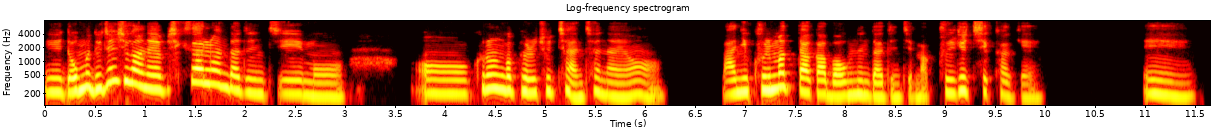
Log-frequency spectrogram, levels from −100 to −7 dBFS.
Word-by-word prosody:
예 220 Hz, 0 st, -1 dB
너무 230 Hz, +6 st, +5 dB
늦은 260 Hz, +10 st, +3 dB
시간에 305 Hz, -10 st, +4 dB
식사를 345 Hz, +7 st, +3 dB
한다든지 205 Hz, -, -2 dB
뭐 170 Hz, -2 st, -5 dB, 0.7 s
어 200 Hz, -1 st, -3 dB
그런 255 Hz, 0 st, +3 dB
거 235 Hz, -2 st, +2 dB
별로 220 Hz, -3 st, +1 dB
좋지 215 Hz, +2 st, -5 dB
않잖아요. 180 Hz, -2 st, -4 dB, 0.6 s
많이 200 Hz, +3 st, +1 dB
굶었다가 240 Hz, -4 st, +3 dB
먹는다든지 175 Hz, -2 st, -3 dB
막 165 Hz, -, -8 dB
불규칙하게. 195 Hz, -7 st, -5 dB, 1.0 s
예. 180 Hz, -4 st, -5 dB
205 Hz, 235 characters per minute, -27 LUFS, 180-240 Hz, 1.0 s, 너무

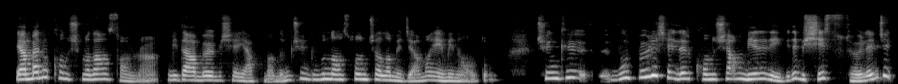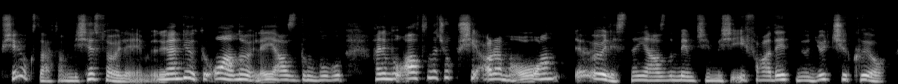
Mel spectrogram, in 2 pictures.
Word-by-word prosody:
Ya, 240 Hz, +1 st, +6 dB
ben 285 Hz, +3 st, +4 dB
o 330 Hz, -, 0 dB
konuşmadan 240 Hz, -3 st, -2 dB
sonra, 170 Hz, -, -7 dB
bir 210 Hz, +1 st, -3 dB
daha 200 Hz, -2 st, +2 dB
böyle 195 Hz, -1 st, +2 dB
bir 190 Hz, -, -9 dB
şey 185 Hz, -1 st, -6 dB
yapmadım. 155 Hz, 0 st, -5 dB
Çünkü 230 Hz, +1 st, -4 dB
bundan 240 Hz, -1 st, +3 dB
sonuç 235 Hz, 0 st, 0 dB
alamayacağıma 180 Hz, -4 st, 0 dB
emin 165 Hz, -3 st, +1 dB
oldum. 160 Hz, +7 st, -7 dB, 0.4 s
Çünkü, 280 Hz, +1 st, -1 dB, 0.3 s
eee, 395 Hz, -, -9 dB
bu, 290 Hz, +8 st, 0 dB
böyle, 360 Hz, +6 st, +7 dB
şeyleri 265 Hz, -8 st, 0 dB
konuşan 240 Hz, +1 st, 0 dB
biriyle 250 Hz, -1 st, +3 dB
ilgili 185 Hz, -, -1 dB
bir 230 Hz, -, +3 dB
şey, 250 Hz, +5 st, +1 dB
söylenecek 270 Hz, -, 0 dB
bir -, -, -10 dB
şey -, -, -2 dB
yok 370 Hz, -8 st, -5 dB
zaten 165 Hz, +1 st, -4 dB
bir 165 Hz, -, -2 dB
şey 245 Hz, +8 st, +2 dB
söyleyemiyor. 185 Hz, -, -2 dB
Yani, 250 Hz, +3 st, +5 dB
diyor 285 Hz, -5 st, +3 dB
ki 240 Hz, -, -2 dB
o 260 Hz, -, -1 dB
an 235 Hz, -4 st, +5 dB
öyle 215 Hz, -4 st, +2 dB
yazdım 200 Hz, -, -1 dB
bu 200 Hz, 0 st, -3 dB
bu 210 Hz, +1 st, -3 dB, 0.3 s
Hani, 250 Hz, 0 st, +3 dB
bu 250 Hz, -, -1 dB
altında 280 Hz, +2 st, +3 dB
çok 310 Hz, 0 st, -7 dB
bir -, -, -11 dB
şey -, -, -2 dB
arama, 235 Hz, -4 st, +1 dB
o 135 Hz, -, +3 dB
an, 260 Hz, +2 st, 0 dB, 0.2 s
eee, -, -, -3 dB
öylesine 200 Hz, -4 st, +3 dB
yazdım 190 Hz, 0 st, -1 dB
benim 185 Hz, -2 st, 0 dB
için 175 Hz, 0 st, -5 dB
bir 170 Hz, -, -2 dB
şey 155 Hz, -, -5 dB
ifade 200 Hz, +1 st, -1 dB
etmiyor 185 Hz, -6 st, 0 dB
diyor 225 Hz, +6 st, 0 dB
çıkıyor. 220 Hz, -, +1 dB
225 Hz, 215 wpm, -20 LUFS, 185-250 Hz, 0.4 s, böyle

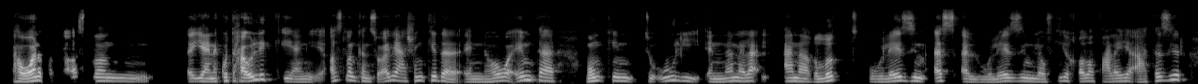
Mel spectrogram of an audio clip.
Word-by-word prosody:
هو -, -, +10 dB
أنا -, -, +8 dB
كنت -, -, -21 dB
أصلًا 165 Hz, -1 st, -1 dB, 0.8 s
أ -, -, +4 dB
يعني 140 Hz, -1 st, +5 dB
كنت 160 Hz, +1 st, -2 dB
هاقول 155 Hz, +7 st, +7 dB
لِك 225 Hz, -7 st, -4 dB
يعني 125 Hz, -3 st, -4 dB
أصلًا 190 Hz, +2 st, -2 dB
كان 160 Hz, -3 st, -3 dB
سؤالي 170 Hz, +6 st, +1 dB
عشان 175 Hz, +1 st, -1 dB
كده، 180 Hz, 0 st, +2 dB
إن 125 Hz, 0 st, -5 dB
هو 160 Hz, +7 st, +1 dB
إمتى 185 Hz, -3 st, +1 dB, 0.3 s
ممكن 165 Hz, 0 st, 0 dB
تقولي 165 Hz, +3 st, -4 dB
إن 130 Hz, +1 st, -2 dB
أنا 155 Hz, 0 st, 0 dB
لأ 165 Hz, +2 st, +1 dB, 0.3 s
أنا 150 Hz, -2 st, +2 dB
غلطت 135 Hz, +8 st, -1 dB
ولازم 150 Hz, +6 st, +1 dB
أسأل، 145 Hz, -6 st, +1 dB
ولازم 145 Hz, +5 st, -2 dB
لو 130 Hz, -2 st, -2 dB
في 160 Hz, +8 st, -8 dB
غلط 150 Hz, -1 st, -4 dB
عليَّ 140 Hz, +4 st, -2 dB
أعتذر؟ 185 Hz, -, -2 dB
155 Hz, 165 wpm, -26 LUFS, 140-170 Hz, 0.8 s, هو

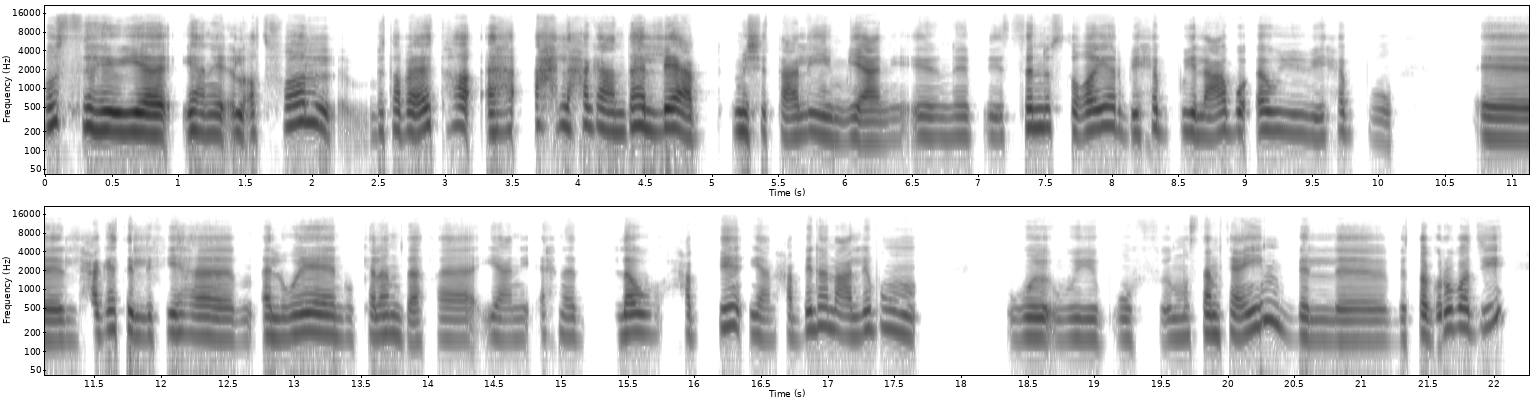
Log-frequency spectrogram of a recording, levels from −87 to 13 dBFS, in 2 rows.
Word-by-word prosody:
بُصّ، 260 Hz, 0 st, 0 dB
هي 205 Hz, -4 st, +10 dB
يعني 190 Hz, -3 st, +1 dB
الأطفال 250 Hz, +8 st, +1 dB, 0.3 s
بطبيعتها 215 Hz, +5 st, +1 dB
أ 205 Hz, -1 st, 0 dB, 0.2 s
أحلى 250 Hz, -1 st, 0 dB
حاجة 250 Hz, -1 st, -1 dB
عندها 210 Hz, +4 st, +3 dB
اللعب 215 Hz, -6 st, +7 dB, 0.2 s
مش 205 Hz, -1 st, 0 dB
التعليم، 175 Hz, -3 st, -3 dB
يعني 160 Hz, +3 st, -1 dB
إن 175 Hz, +1 st, -10 dB
السِّن 175 Hz, +8 st, -1 dB
الصغيّر 230 Hz, 0 st, +1 dB
بيحبّوا 195 Hz, +1 st, -7 dB
يلعبوا 200 Hz, +3 st, +1 dB
أوي، 205 Hz, -3 st, -3 dB
ويحبّوا 175 Hz, -4 st, -12 dB, 0.7 s
آآ 160 Hz, -2 st, +1 dB
الحاجات 205 Hz, +8 st, -6 dB
اللي 180 Hz, -3 st, -2 dB
فيها 185 Hz, -3 st, -3 dB, 0.2 s
ألوان 190 Hz, +1 st, -1 dB
والكلام 185 Hz, +3 st, -6 dB
ده، 150 Hz, -3 st, -7 dB
فيعني 165 Hz, 0 st, -10 dB
إحنا 180 Hz, -3 st, -14 dB, 0.3 s
لو 195 Hz, 0 st, -1 dB
حبي 245 Hz, +4 st, -6 dB
يعني 165 Hz, -4 st, -9 dB
حبّينا 220 Hz, +9 st, -5 dB
نعلِّمهم، 215 Hz, -1 st, -6 dB, 0.7 s
و 170 Hz, +2 st, -6 dB, 0.2 s
ويبقوا 165 Hz, 0 st, -10 dB
ف -, -, -29 dB
مستمتعين 190 Hz, -, -3 dB
بال 160 Hz, -2 st, -7 dB
بالتجربة 195 Hz, +9 st, -3 dB
دي، 245 Hz, -, -9 dB
190 Hz, 110 wpm, -22 LUFS, 170-215 Hz, 0.7 s, هي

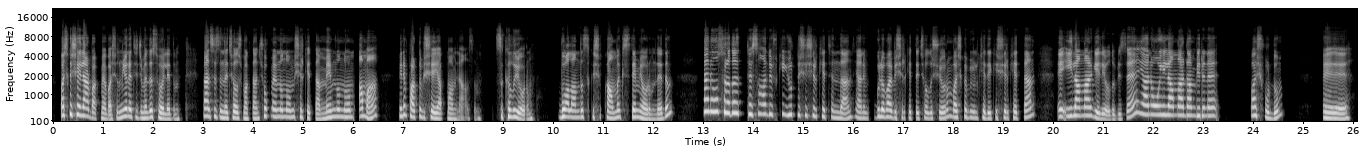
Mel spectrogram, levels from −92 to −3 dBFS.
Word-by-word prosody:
başka 295 Hz, +3 st, +4 dB
şeyler 295 Hz, -5 st, +4 dB
bakmaya 185 Hz, -3 st, -3 dB
başladım. 200 Hz, +8 st, -1 dB
Yöneticime 225 Hz, -6 st, +2 dB
de 230 Hz, -, +5 dB
söyledim. 170 Hz, -6 st, 0 dB, 0.5 s
Ben 265 Hz, -1 st, +4 dB
sizinle 225 Hz, -6 st, 0 dB
çalışmaktan 190 Hz, -2 st, 0 dB
çok 265 Hz, +6 st, -2 dB
memnunum, 240 Hz, -2 st, 0 dB
şirketten 195 Hz, -7 st, -3 dB
memnunum 235 Hz, +4 st, +1 dB
ama 260 Hz, 0 st, +1 dB, 0.4 s
benim 285 Hz, +4 st, 0 dB
farklı 245 Hz, -2 st, +1 dB
bir -, -, -4 dB
şey 210 Hz, -2 st, +2 dB
yapmam 175 Hz, -1 st, -1 dB
lazım. 180 Hz, 0 st, -14 dB, 0.3 s
Sıkılıyorum, 200 Hz, -, +1 dB, 0.5 s
bu 245 Hz, +3 st, +5 dB
alanda 230 Hz, -1 st, +1 dB
sıkışıp 230 Hz, +2 st, -9 dB
kalmak 215 Hz, +2 st, +1 dB
istemiyorum, 180 Hz, -9 st, 0 dB
dedim. 275 Hz, -, +1 dB, 0.7 s
Yani, 425 Hz, 0 st, +5 dB
o -, -, +2 dB
sırada 375 Hz, -3 st, +4 dB
tesadüf 335 Hz, 0 st, -2 dB
ki 340 Hz, -, -7 dB
yurt 315 Hz, 0 st, -2 dB
dışı 295 Hz, -1 st, -4 dB
şirketinden, 230 Hz, -7 st, -3 dB
yani, 195 Hz, -3 st, -4 dB
global 240 Hz, -1 st, +2 dB
bir -, -, -1 dB
şirkette 200 Hz, -1 st, -6 dB
çalışıyorum, 195 Hz, +5 st, -3 dB
başka 225 Hz, 0 st, 0 dB
bir 215 Hz, -, -4 dB
ülkedeki 195 Hz, -1 st, -3 dB
şirketten, 215 Hz, -, -3 dB, 0.4 s
eee, 250 Hz, -, +4 dB
ilanlar 280 Hz, +2 st, +3 dB
geliyordu 170 Hz, -, -1 dB
bize. 165 Hz, +5 st, -5 dB
Yani, 325 Hz, +2 st, +1 dB
o 315 Hz, 0 st, +3 dB
ilanlardan 295 Hz, -2 st, +2 dB
birine 280 Hz, 0 st, 0 dB, 0.6 s
başvurdum. 225 Hz, -, -1 dB, 0.8 s
Eee, 190 Hz, -2 st, +3 dB
230 Hz, 125 wpm, -23 LUFS, 195-275 Hz, 0.8 s, de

